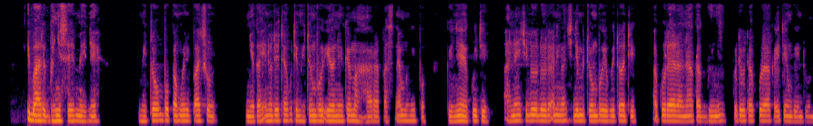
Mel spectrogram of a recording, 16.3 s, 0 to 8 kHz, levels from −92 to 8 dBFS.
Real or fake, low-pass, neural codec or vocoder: real; 7.2 kHz; none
